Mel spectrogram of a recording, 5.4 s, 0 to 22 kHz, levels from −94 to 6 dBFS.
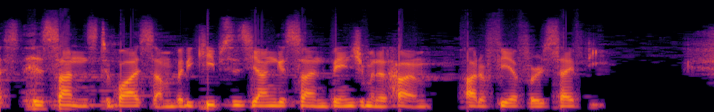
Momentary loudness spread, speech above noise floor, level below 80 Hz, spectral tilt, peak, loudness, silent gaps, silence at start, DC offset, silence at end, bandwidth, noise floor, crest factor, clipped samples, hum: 4 LU; 45 dB; -70 dBFS; -3.5 dB/octave; -8 dBFS; -23 LUFS; none; 0 s; under 0.1%; 0 s; 12 kHz; -69 dBFS; 16 dB; under 0.1%; none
